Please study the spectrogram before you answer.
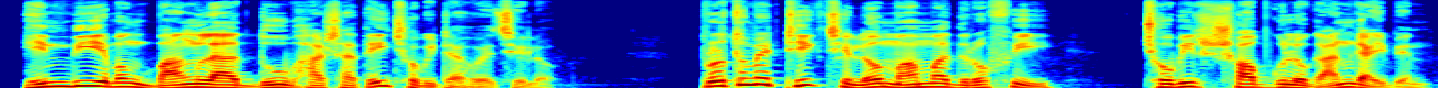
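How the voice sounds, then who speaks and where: A man hosting a music radio show, telling scripted stories with dramatic pauses and phrase endings that trail off low. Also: no echo.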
